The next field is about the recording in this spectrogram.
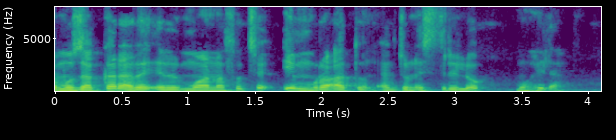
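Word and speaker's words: امرأة: যেমন এখানে ইমরাতুন।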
